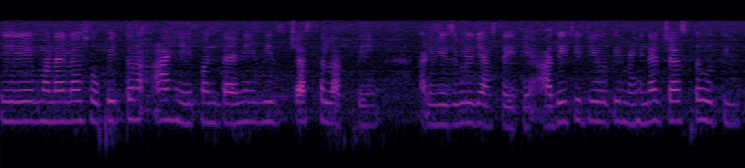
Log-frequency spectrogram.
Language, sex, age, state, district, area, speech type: Marathi, female, 18-30, Maharashtra, Akola, rural, spontaneous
